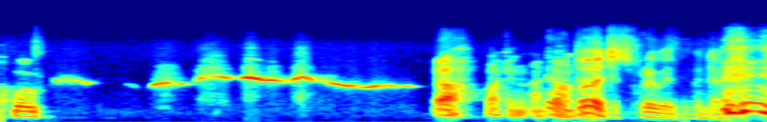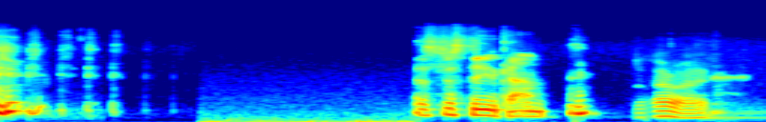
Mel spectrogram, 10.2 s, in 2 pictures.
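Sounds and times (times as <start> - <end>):
speech: 0.1 - 0.5, 2.9 - 5.7, 7.9 - 10.0
person whistling a flute-like melody: 0.3 - 2.8
laughter: 4.6 - 5.9.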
